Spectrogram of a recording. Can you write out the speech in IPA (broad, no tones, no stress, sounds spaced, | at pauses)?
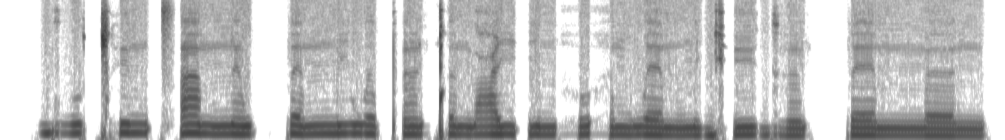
ɡʱ u ǀʰ y m t͡sʼ a m n ɛ̃ w pː ɛ mː i w ə pʼ œ̃ ǃ ə n ʕ i ʔ i m h u h ə m w ɛ m n i ɡ ʔ y ɡʱ œ̃ pː ɛ mː œ n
